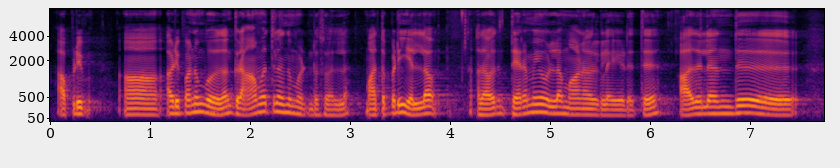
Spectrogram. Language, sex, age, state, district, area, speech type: Tamil, male, 18-30, Tamil Nadu, Salem, rural, spontaneous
